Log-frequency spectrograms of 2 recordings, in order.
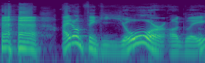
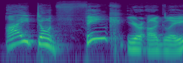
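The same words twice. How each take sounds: First: The word "you're" carries the emphasis. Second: The word "think" carries the emphasis. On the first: "so who's ugly?" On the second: "each time you're going to emphasize a different word"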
